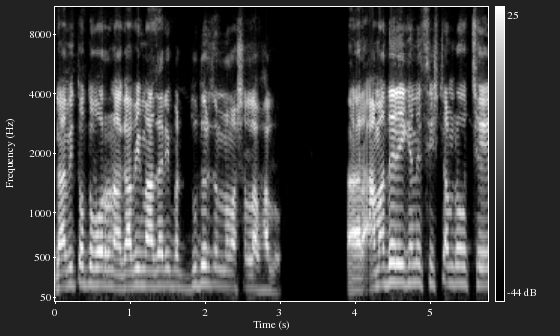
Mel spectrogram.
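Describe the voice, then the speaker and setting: High pitch from a man, with pitch variation that is ordinary. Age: 20s. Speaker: dairy cattle farmer. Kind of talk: casual interview.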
